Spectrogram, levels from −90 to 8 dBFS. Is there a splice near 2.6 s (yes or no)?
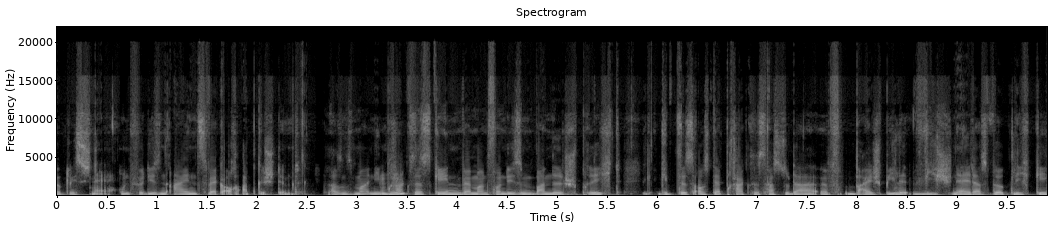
yes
